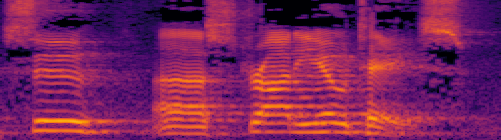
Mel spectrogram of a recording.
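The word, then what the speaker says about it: su stratiotes (συστρατιώτης): This adjective, or this noun actually, S-U-S-T-R-A-T-I-O-T-E-S. This has the idea of a soldier or one who fights, and then the soon prefix, it's actually soon, but phonetically it goes to an S there, has the idea of with, an accompaniment with.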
